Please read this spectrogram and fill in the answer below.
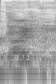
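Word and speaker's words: Dyckman: by the name of Brahm Deman or or Dyman it's commonly pronounced.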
